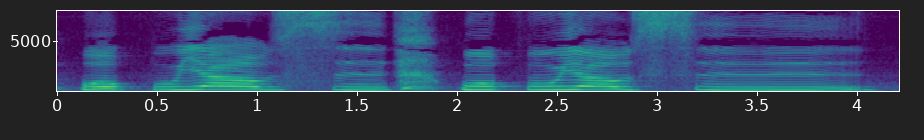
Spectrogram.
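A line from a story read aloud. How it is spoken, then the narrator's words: Sobbing nonstop. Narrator (Chinese): 刘大伟哭个不停，说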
